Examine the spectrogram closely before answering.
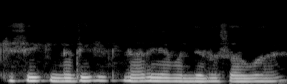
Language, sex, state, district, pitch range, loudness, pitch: Hindi, male, Bihar, Jamui, 145-165 Hz, -21 LUFS, 155 Hz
